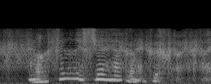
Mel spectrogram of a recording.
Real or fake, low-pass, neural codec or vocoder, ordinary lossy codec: fake; 5.4 kHz; codec, 16 kHz, 0.5 kbps, FreqCodec, smaller model; Opus, 64 kbps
